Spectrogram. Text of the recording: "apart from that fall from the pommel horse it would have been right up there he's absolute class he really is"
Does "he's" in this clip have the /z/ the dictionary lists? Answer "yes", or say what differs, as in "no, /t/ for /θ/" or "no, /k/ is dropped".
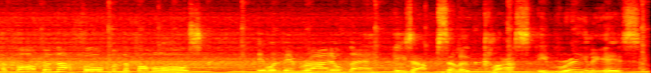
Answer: yes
